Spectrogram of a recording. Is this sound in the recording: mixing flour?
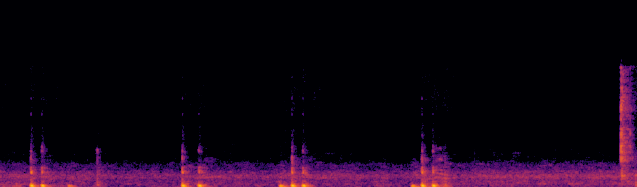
no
